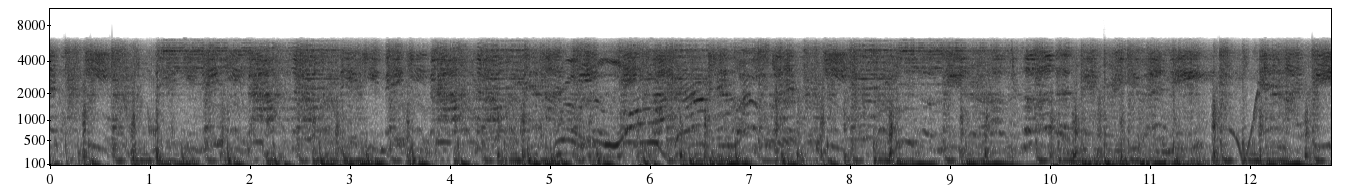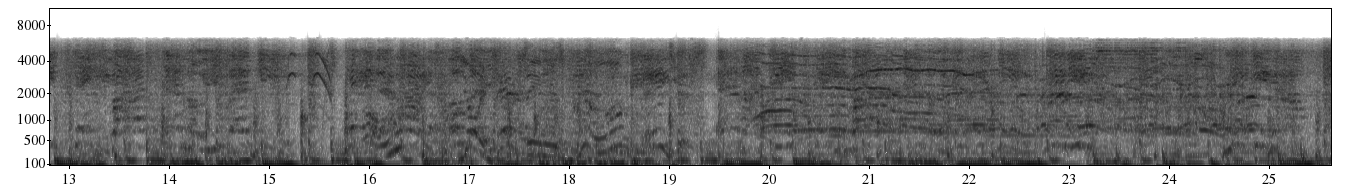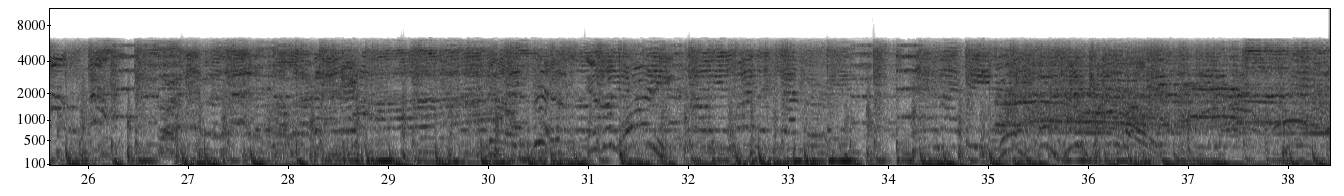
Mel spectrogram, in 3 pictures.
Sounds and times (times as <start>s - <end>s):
Music: 0.0s - 38.4s
Speech: 5.0s - 7.2s, 15.9s - 19.0s, 30.0s - 31.8s.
